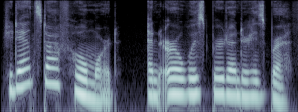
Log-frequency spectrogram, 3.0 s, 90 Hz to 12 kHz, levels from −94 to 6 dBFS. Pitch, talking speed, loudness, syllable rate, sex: 205 Hz, 200 wpm, -16 LUFS, 6.4 syllables/s, female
